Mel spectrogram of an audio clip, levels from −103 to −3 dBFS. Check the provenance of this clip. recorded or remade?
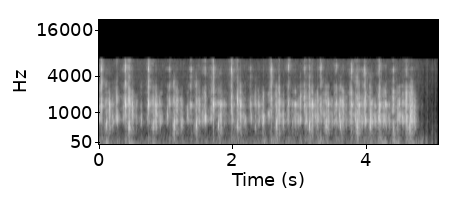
remade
